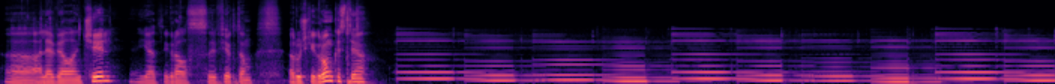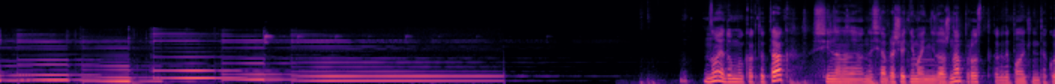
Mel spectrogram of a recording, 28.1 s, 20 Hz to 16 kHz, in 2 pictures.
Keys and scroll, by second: 3.1 super+s, 4.6 space, 20.6 space, 24.7 super+s, 25.7 ctrl+alt+super+s, 26.7 ctrl+alt+super+s, 27.3 super+s.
